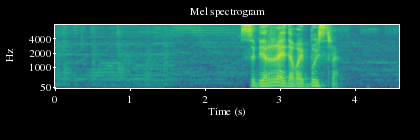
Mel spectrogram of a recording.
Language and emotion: Russian, angry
